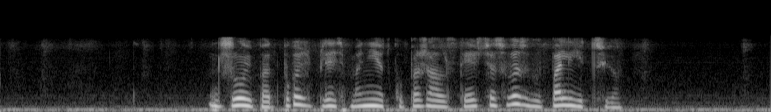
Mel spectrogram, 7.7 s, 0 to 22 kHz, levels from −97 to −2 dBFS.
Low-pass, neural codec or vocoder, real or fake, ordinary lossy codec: 5.4 kHz; none; real; AAC, 48 kbps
